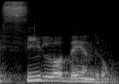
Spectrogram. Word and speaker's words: Philodendron: Philodendron, por exemplo, se escreve PHI, né, Philodendron, mas se lê Philodendron, porque o pH tem som de F.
